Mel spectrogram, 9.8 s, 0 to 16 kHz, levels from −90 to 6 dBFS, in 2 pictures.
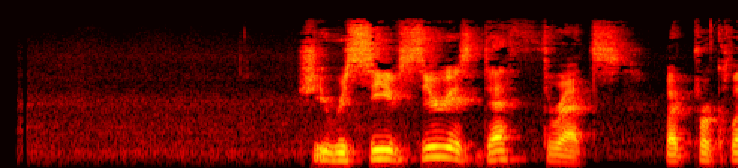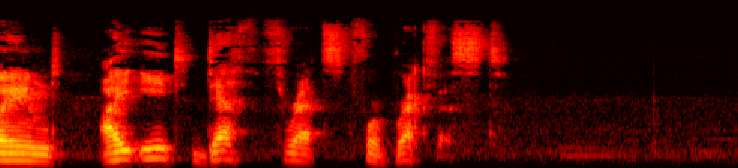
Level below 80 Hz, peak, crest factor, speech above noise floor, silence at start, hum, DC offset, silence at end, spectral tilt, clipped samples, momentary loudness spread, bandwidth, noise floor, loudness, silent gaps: -76 dBFS; -8 dBFS; 22 dB; 42 dB; 2 s; none; under 0.1%; 1.6 s; -3 dB/octave; under 0.1%; 15 LU; 11.5 kHz; -71 dBFS; -28 LUFS; none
